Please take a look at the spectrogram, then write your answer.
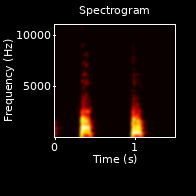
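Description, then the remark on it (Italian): Two loud dog barks, evenly spaced about half a second apart, each short and sharp with silence around them. “Il verso del cane.”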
